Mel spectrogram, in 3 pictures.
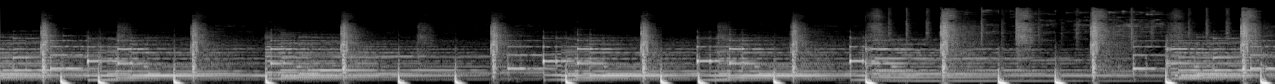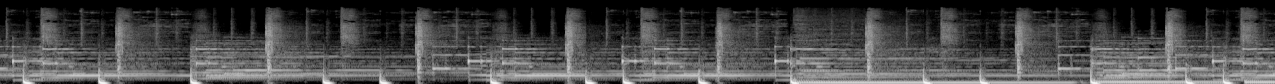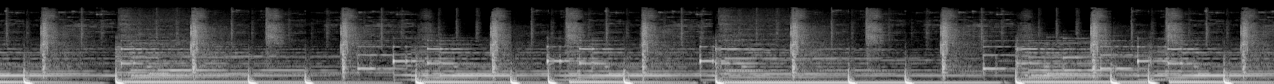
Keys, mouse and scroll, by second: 7.4 click, 9.8 click, 17.5 click, 22.6 click, 25.3-25.7 scroll up 1, 25.7-26.0 middle click, 26.4-26.7 scroll up 1, 26.7-27.0 middle click, 28.2 click, 30.4-31.5 scroll down 1, 32.0 click, 34.2-35.3 click.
